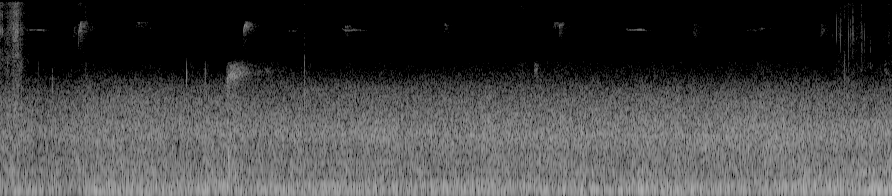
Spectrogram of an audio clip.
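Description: Small birds chirping: short, high chirps roughly once a second over a steady background hiss.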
